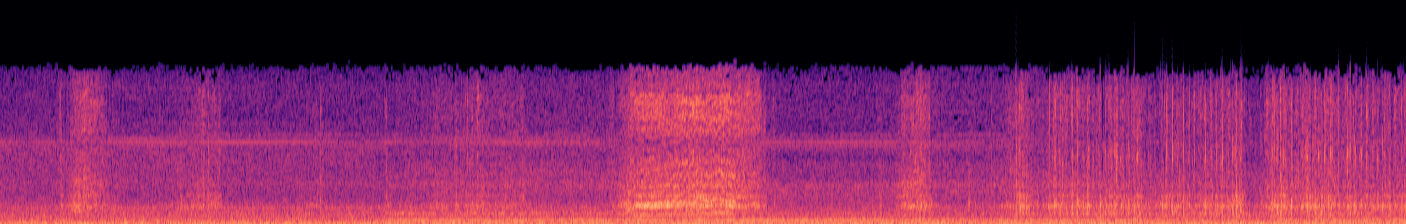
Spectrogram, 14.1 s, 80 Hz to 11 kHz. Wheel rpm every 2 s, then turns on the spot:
10, 0, 20, 70, 20, 30, 30.
0-2 4-6 8-14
